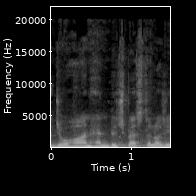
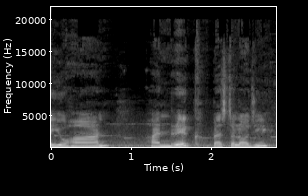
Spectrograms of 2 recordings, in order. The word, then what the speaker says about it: Johann Heinrich Pestalozzi: अब यहाँ पे मेरे कुछ भाई बहनों के लिए मैं बता दूं कि ये जोहान हेनरिच पेस्टोलॉजी नहीं है गवारों, ये है योहान हेनरिक पेस्टोलॉजी, जो मैंने भी गूगल में प्रोनाउंसिएशन जाके ढूंढी थी.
